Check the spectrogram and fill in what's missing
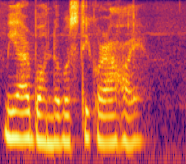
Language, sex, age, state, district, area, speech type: Assamese, female, 18-30, Assam, Sonitpur, rural, spontaneous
